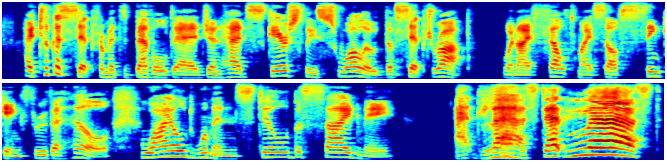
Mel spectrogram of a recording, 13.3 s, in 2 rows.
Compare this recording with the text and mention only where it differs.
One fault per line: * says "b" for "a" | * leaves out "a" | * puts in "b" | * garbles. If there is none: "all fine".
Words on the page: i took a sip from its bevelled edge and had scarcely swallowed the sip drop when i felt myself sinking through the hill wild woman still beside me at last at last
all fine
